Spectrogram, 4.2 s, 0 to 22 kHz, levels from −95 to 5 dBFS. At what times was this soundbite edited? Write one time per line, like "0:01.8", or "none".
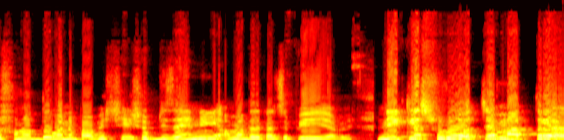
0:02.7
